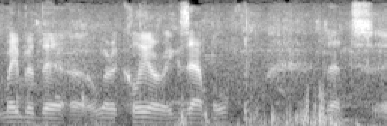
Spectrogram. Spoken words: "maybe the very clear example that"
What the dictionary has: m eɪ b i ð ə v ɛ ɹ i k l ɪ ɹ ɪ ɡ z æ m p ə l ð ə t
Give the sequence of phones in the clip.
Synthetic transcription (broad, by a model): m eɪ b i ð ə w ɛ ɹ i k l ɪ ɹ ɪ ɡ z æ m p l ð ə t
